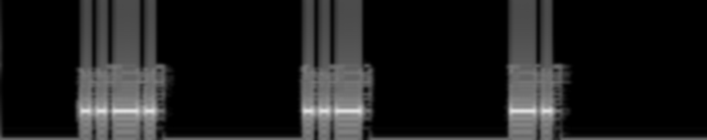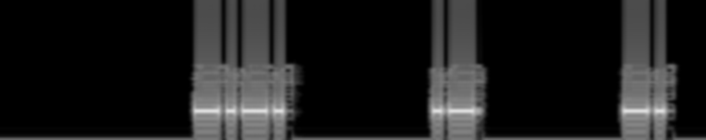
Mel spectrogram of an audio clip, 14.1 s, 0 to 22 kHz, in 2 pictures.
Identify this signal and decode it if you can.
Morse code, heard as a keyed tone, about 15 wpm, spaced as for 5 wpm, 750 Hz. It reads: FUN CAN
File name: Archive / 5 WPM files / PM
